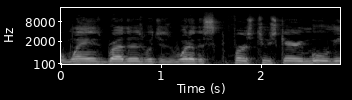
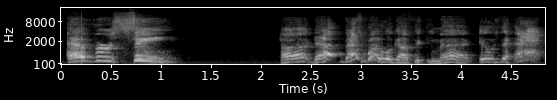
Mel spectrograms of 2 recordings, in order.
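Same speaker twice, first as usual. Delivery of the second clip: hammed-up disbelief at the hat; loud mocking rant; excited roast; 8 semitones higher, 8 dB louder than usual. Real, not acted.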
